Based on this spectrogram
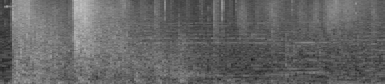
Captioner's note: gunshots banging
